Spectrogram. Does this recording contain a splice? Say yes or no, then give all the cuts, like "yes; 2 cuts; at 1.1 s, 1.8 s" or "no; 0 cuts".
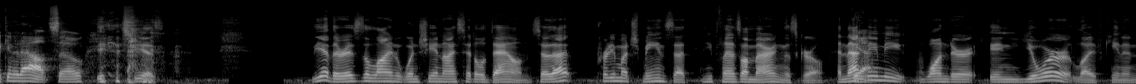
yes; 3 cuts; at 7.0 s, 8.3 s, 9.9 s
